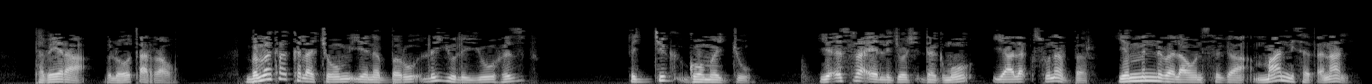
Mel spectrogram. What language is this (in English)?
Amharic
